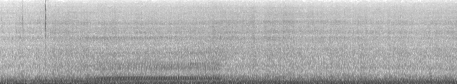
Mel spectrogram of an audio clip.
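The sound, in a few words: Yamaha Bolt R-Spec motorcycle engine and exhaust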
